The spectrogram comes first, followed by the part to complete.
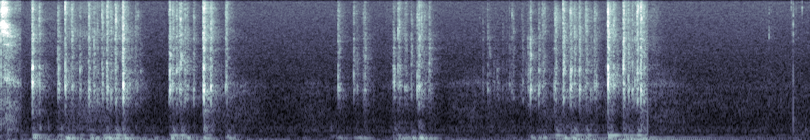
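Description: Computer keyboard typing: keystrokes in four short bursts with pauses between them, over a steady low hum, thinning out near the end.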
